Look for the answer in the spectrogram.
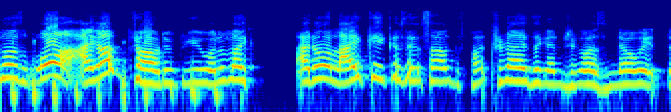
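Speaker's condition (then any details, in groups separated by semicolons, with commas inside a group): Cerebral palsy; all four limbs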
